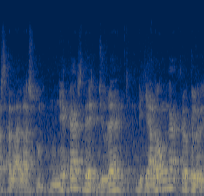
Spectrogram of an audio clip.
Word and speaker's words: Llorenç: He mirado en internet cómo se pronunciaba y me he dado cuenta que Llorent, que es Lorenzo en castellano, no se dice Llorent, sino la O es como una U.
